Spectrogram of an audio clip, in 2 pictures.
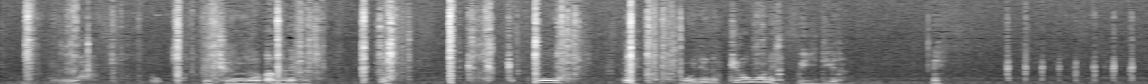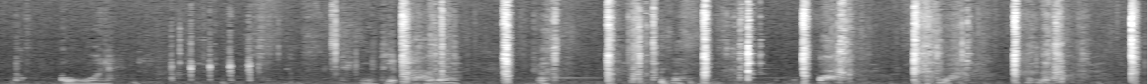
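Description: A small hand tool scrapes and digs into dry, stony soil.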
